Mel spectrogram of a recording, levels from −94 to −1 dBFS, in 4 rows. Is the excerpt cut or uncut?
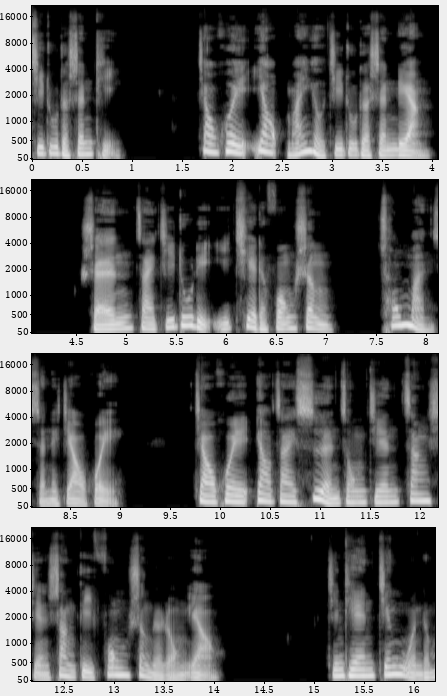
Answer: uncut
